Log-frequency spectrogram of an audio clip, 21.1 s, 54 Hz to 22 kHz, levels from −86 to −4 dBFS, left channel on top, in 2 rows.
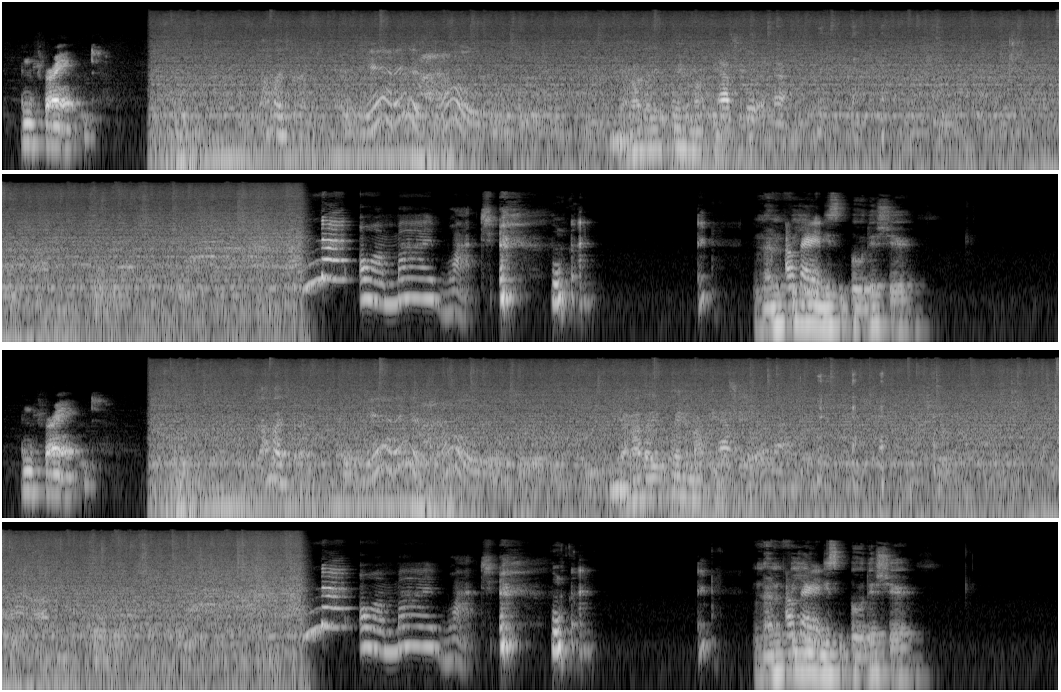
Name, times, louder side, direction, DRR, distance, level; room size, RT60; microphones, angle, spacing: voice 1, 0.2-1.0 3.4-3.5 4.2-4.5 7.2-7.9 10.1-10.2, left 4 dB, 50° left, 1.3 m, -26 dB
sound 1, 1.5-13.6, right 1 dB, 20° right, 2.2 m, -30 dB
voice 2, 2.6-3.1 6.1-7.5 18.1-19.6, equal, 80° right, 2.8 m, -27 dB
voice 3, 3.5-4.9 13.6-16.0 17.5-17.6 18.4-18.8, left 2 dB, 20° left, 0.9 m, -28 dB
voice 4, 8.1-8.9 10.5-12.1 16.1-16.2, right 3 dB, 60° right, 0.9 m, -34 dB
7.7 x 6.2 x 4.6 m
head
